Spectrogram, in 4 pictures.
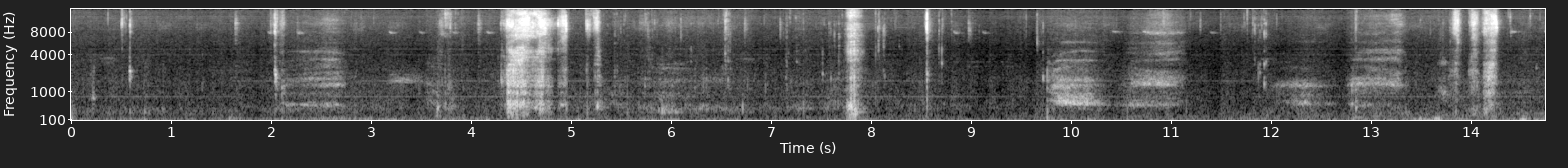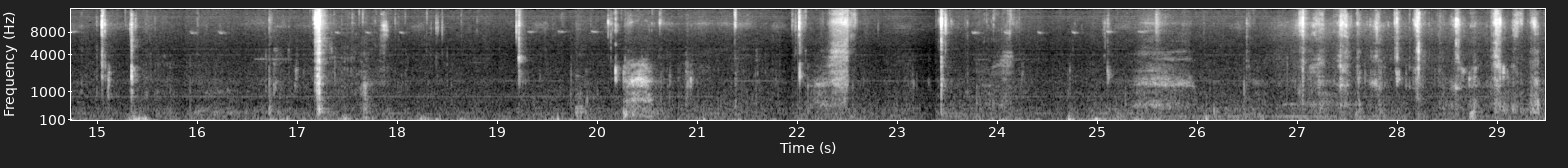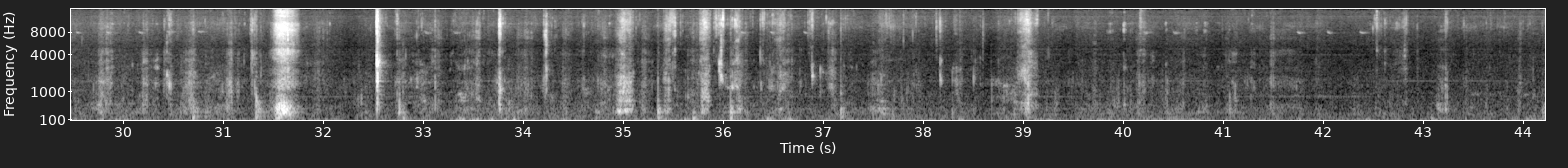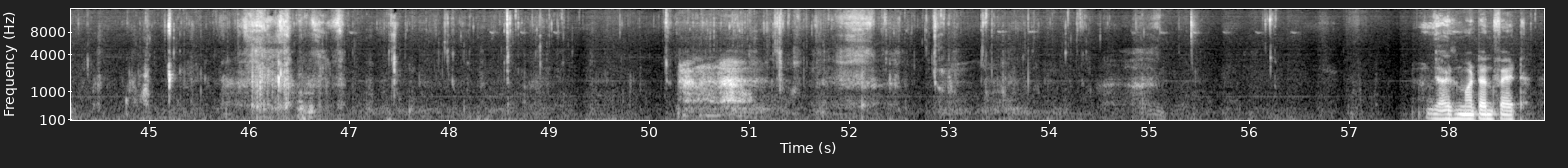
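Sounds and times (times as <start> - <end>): chewing and biting: 16.6 - 18.6, 26.5 - 54.6.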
